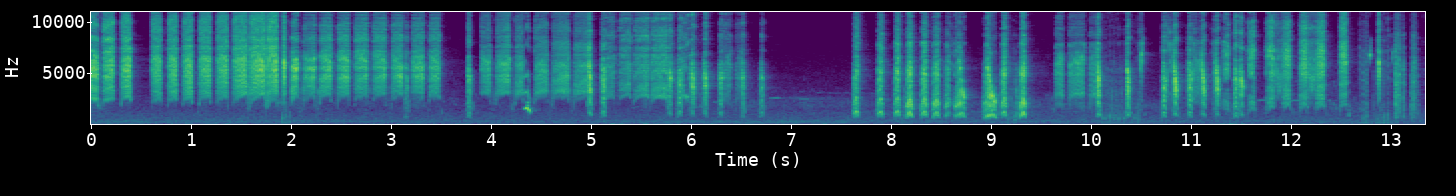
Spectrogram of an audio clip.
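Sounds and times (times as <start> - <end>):
lyrebird mimicry: 0.0 - 6.9, 7.6 - 12.7.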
